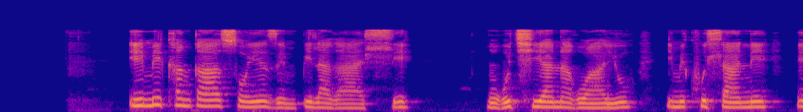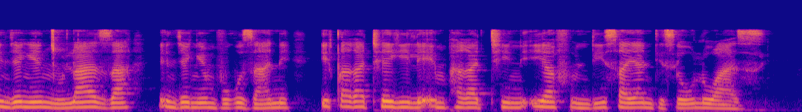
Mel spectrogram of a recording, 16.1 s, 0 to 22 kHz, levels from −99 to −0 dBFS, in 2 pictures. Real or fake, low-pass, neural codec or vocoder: real; 7.2 kHz; none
